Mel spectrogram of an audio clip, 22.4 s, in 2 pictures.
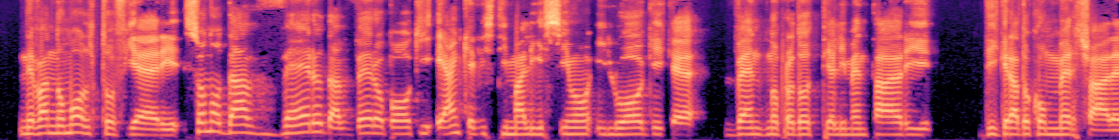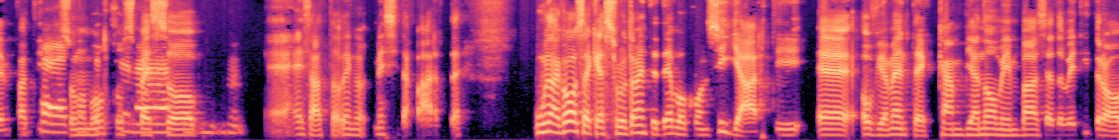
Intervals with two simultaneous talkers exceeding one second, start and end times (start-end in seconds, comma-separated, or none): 11.4-13.3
